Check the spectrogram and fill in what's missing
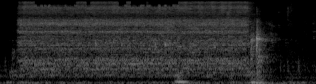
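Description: Water pours from a jar into a cooking pot of spaghetti sauce on medium heat, a steady close splashing trickle for a few seconds that ends with a brief clink.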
